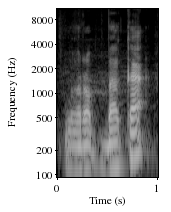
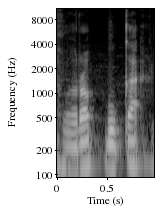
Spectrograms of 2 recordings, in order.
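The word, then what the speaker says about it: وَرَبَّكَ: Terus di surah Al-Mudaththir di ayat ketiga warabbaka, tadi dibacanya warabbuka. Nah itu berarti salah harokat.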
